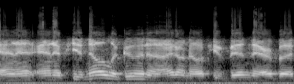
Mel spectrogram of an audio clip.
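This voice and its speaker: With an American accent, a man speaks over noticeable background noise. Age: 70s. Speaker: former beach volleyball player. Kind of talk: interview. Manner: halting.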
